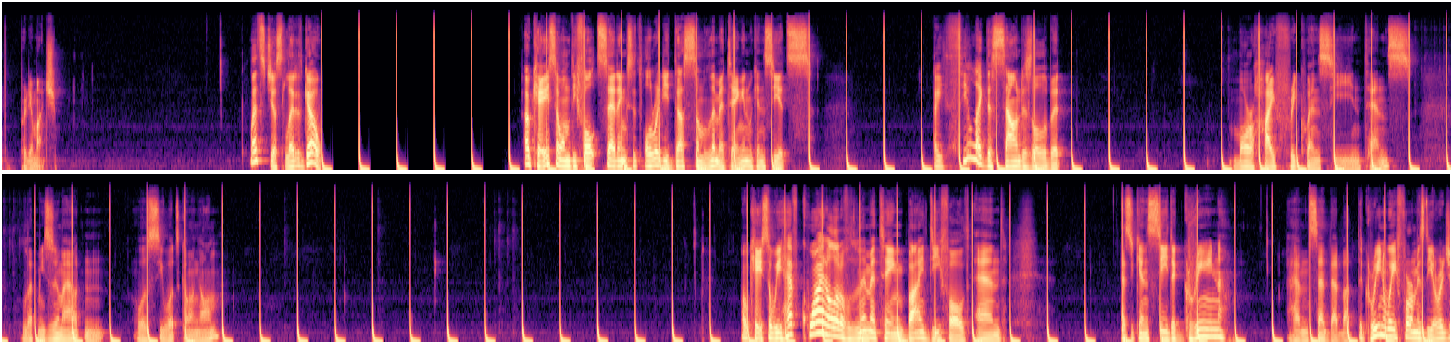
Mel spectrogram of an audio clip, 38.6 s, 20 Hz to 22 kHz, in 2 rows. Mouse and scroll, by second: 3.9 click, 16.2 click, 16.7 middle click, 16.8 click, 17.7 click, 18.7 click, 19.0 click, 19.2 click, 19.4 click, 19.8-20.4 drag, 21.7 click, 23.0-24.1 drag, 25.8 click.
